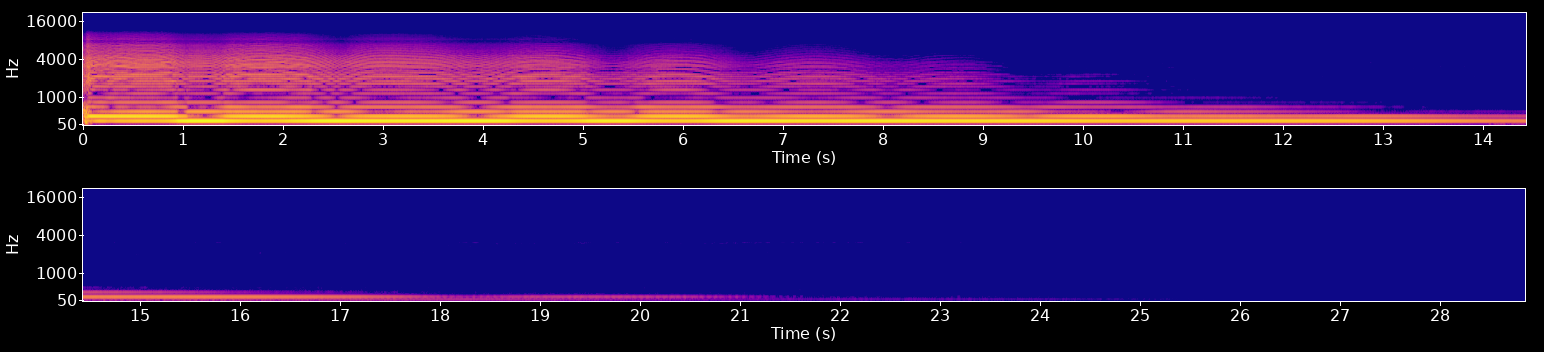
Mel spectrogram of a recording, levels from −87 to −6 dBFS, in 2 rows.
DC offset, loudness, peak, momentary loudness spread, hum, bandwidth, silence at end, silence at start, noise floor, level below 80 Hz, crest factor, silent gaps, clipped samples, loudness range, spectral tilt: under 0.1%; -13 LUFS; -4 dBFS; 23 LU; none; 6.8 kHz; 12.1 s; 0 s; under -90 dBFS; -64 dBFS; 12 dB; none; under 0.1%; 21 LU; -8.5 dB/octave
